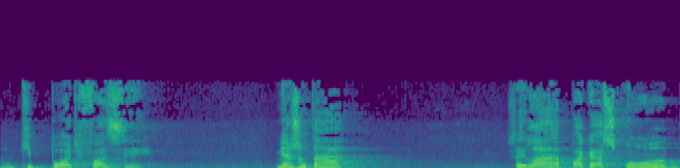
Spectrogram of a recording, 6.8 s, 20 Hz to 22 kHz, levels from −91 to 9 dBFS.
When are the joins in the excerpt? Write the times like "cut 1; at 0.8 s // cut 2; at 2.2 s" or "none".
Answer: none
